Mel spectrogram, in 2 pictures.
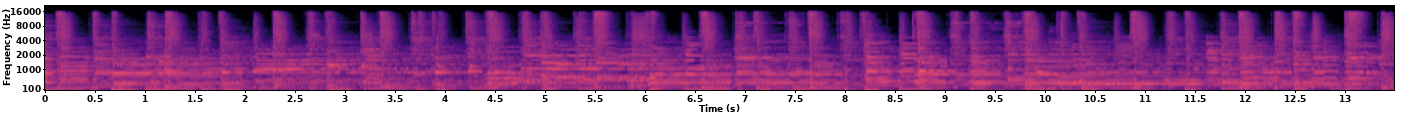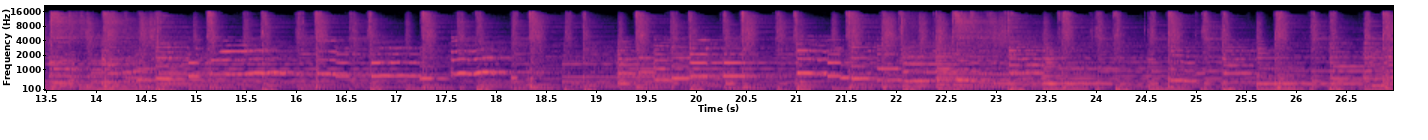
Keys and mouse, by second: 0.8-4.1 right drag, 2.1 e, 4.8-7.8 right drag, 6.1 e, 8.3 s, 10.1-11.4 drag, 13.3-14.3 drag, 14.3 Tab, 14.8 click, 15.3 Tab, 17.3-18.6 drag, 19.1 ctrl+r, 21.0 ctrl+r, 26.6-26.9 right drag.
